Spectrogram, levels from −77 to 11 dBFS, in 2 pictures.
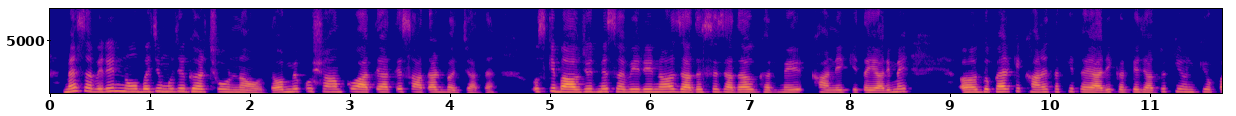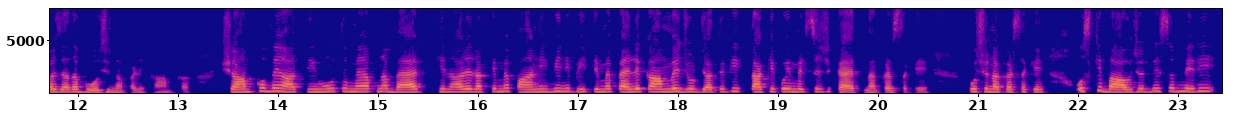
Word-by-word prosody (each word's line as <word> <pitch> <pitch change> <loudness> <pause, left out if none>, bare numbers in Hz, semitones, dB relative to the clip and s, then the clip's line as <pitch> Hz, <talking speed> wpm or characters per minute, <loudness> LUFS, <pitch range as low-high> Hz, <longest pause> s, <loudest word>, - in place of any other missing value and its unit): मैं 275 +5 +4
सवेरे 290 -2 0
9 265 -3 +1
बजे 260 +2 +1
मुझे 265 +1 -1
घर 260 -2 +3
छोड़ना 225 -4 -2
होता 190 +1 -3
है - - +5
और - - -6
मेरे 260 +1 -1
को 280 - -6
शाम 245 -1 0
को 260 - -1
आते-आते 230 +2 +2
7-8 225 -3 0
बज 210 -2 -3
जाता - - -7
है। - - -10 0.4
उसके 270 +2 -2
बावज़ूद 245 0 +6
मैं 260 - +2
सवेरे 240 -2 0
न 240 +1 +3
ज़्यादा 230 -1 +4
से 240 +2 -4
ज़्यादा 225 0 +2
घर 210 -1 -7
में 215 +1 -2 0.2
खाने 210 -1 -2
की 210 +1 -10
तैयारी 200 0 +1
में 255 +3 -3 0.6
अ, 220 +1 +5
दोपहर 250 +2 +4
के 280 +2 -9
खाने 225 0 +1
तक 245 0 -9
की 270 - -7
तैयारी 215 -4 +3
करके 225 +1 -3
जाती 205 +3 -3
हूँ - - -26
कि 260 - -5
उनके 230 0 -6
ऊपर 235 +1 -1
ज़्यादा 230 0 +1
बोझ 190 -2 0
ना 185 - -5
पड़े - - -10
काम - - -14
का। - - -15 0.4
शाम 240 0 +3
को 300 - +1
मैं 290 +1 0
आती 245 -1 +1
हूँ 260 +3 -2
तो 285 - -3
मैं 260 - +1
अपना 265 +1 -2
बैग 230 0 +4 0.2
किनारे 250 0 +1
रख 250 0 +1
के 270 - -4
मैं 280 +2 -3
पानी 235 +3 0
भी 280 +2 -3
नहीं 275 0 -5
पीती, 240 -1 -5
मैं 260 +2 -2
पहले 255 +1 +5
काम 245 -1 +6
में 275 0 +4
जुट 260 -3 -3
जाती 215 +3 +1
हूँ - - -14
कि 290 - -5
ताकि 240 +2 +3
कोई 265 +1 +1
मेरे 240 -2 -4
से 265 -1 -6
शिकायत 215 -8 +1
ना 185 0 -2
कर 185 - -1
सके, 185 0 -12 0.4
कुछ 260 +2 -2
ना 240 -3 +3
कर 230 -1 -2
सके। 230 0 -6 0.4
उसके 290 +5 -5
बावज़ूद 240 +1 +4
भी 285 - -3
सब 290 0 -3
मेरी 295 +3 -2
240 Hz, 240 wpm, -23 LUFS, 225-265 Hz, 0.6 s, बावज़ूद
